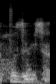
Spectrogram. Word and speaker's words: 八角: 8 に八角形の八角って書いて穂積さんって読むんですからねも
